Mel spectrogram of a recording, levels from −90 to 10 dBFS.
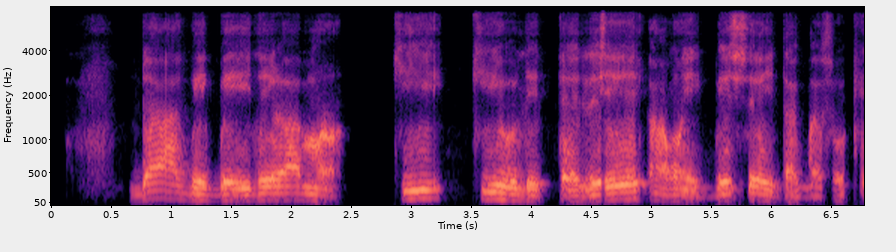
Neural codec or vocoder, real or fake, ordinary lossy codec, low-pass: codec, 24 kHz, 3 kbps, HILCodec; fake; none; 7.2 kHz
